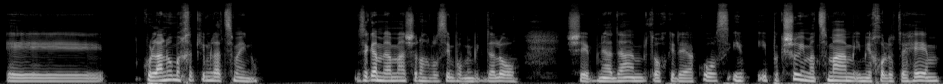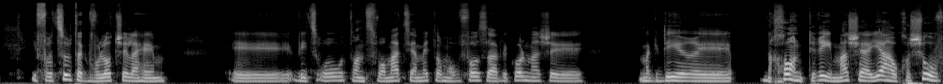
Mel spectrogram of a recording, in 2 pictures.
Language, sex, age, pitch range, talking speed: Hebrew, female, 60-79, 145-185 Hz, 125 wpm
